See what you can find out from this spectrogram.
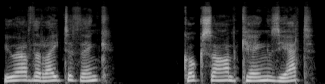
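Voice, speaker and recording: A man voicing a cheeky, irreverent male servant with a mocking, animated manner. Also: high voice, unhurried, no echo, clean studio sound, voice pushed up. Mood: defiant.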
